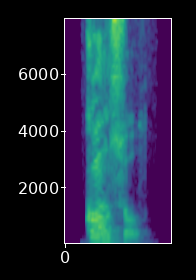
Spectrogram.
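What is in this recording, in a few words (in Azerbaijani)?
"konsul", Azerbaijani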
